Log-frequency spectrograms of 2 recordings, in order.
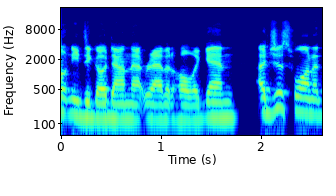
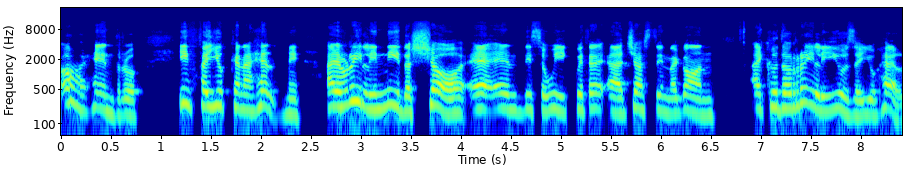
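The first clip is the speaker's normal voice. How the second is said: put-on wilting elderly Italian man voice, higher; 6 semitones higher than usual. Retelling asking the listener for help with a show, in a wilting elderly Italian man's voice. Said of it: "I had like a wilting, elderly Italian man's voice".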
